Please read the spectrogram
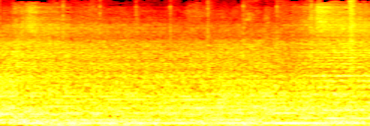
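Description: Concert intro music played loud over an arena sound system, a dark, sustained layered sound with deep held bass notes.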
